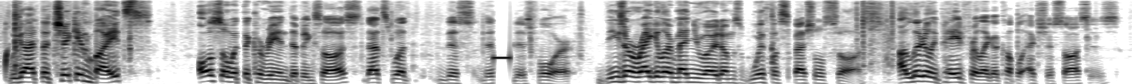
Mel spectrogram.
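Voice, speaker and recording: Blunt, joking man reviewing fast food. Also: medium pitch, expressive, noisy background. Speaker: mukbang vlogger. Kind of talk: casual food-review chat.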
